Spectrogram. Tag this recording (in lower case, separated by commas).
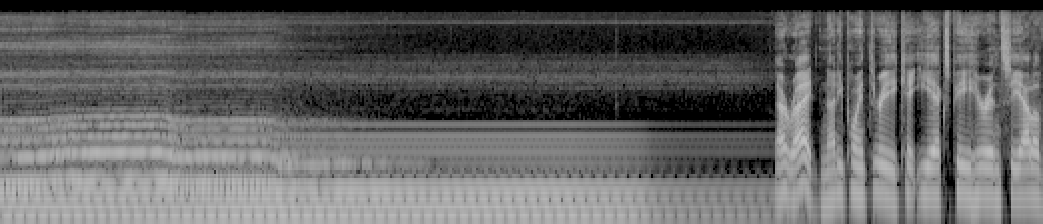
music, singing, echo, speech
